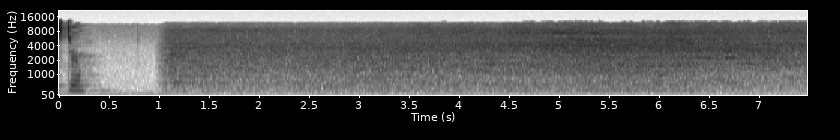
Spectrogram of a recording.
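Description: Steady machinery noise hums through a large echoing factory hall.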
